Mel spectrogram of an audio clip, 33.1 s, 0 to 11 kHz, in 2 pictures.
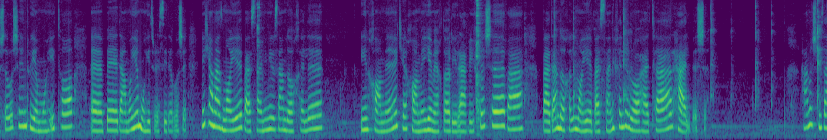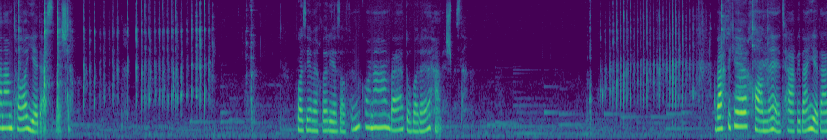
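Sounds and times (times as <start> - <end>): soft background music: 0.0 - 33.0
utensil clicking against bowl: 16.3 - 20.9, 28.4 - 31.9.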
